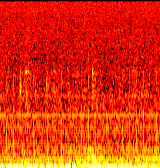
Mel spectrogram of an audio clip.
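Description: Faint irregular ticks of a pen stylus tapping on a graphics tablet while handwriting formulas, over a faint steady electrical hum.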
